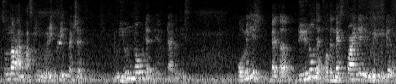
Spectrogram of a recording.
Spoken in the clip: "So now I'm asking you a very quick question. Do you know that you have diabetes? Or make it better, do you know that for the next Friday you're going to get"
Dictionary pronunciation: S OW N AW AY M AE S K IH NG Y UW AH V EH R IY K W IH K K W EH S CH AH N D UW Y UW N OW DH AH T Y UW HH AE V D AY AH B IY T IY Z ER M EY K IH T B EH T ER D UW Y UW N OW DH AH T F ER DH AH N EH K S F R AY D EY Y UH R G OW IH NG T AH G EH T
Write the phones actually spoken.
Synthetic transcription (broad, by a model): S OW N AW AY M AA S K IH NG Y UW AH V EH R IY K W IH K K W EH S CH AH N D UW Y UW N OW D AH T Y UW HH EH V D AY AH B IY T IY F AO M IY IH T B EH T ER D UW Y UW N OW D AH T F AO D AH N EH K S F AY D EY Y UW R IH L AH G EH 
